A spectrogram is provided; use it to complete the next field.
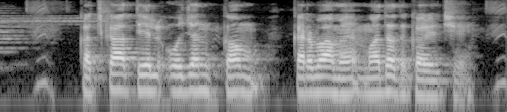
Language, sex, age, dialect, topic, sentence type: Maithili, male, 36-40, Bajjika, agriculture, statement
